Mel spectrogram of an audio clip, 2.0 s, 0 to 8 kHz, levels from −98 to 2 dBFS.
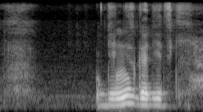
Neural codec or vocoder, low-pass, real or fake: none; 7.2 kHz; real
